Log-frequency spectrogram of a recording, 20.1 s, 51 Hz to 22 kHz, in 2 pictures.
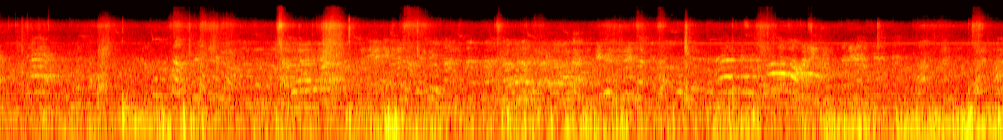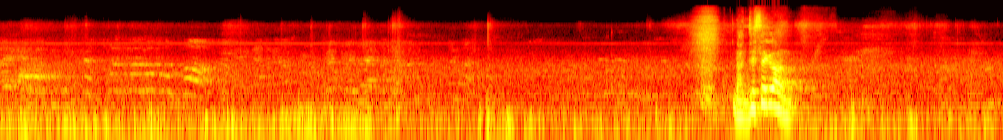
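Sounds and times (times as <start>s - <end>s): faint distant voices: 0.0s - 20.0s
outdoor background noise: 0.0s - 20.0s.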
